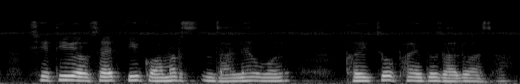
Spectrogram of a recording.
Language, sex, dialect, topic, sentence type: Marathi, male, Southern Konkan, agriculture, question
